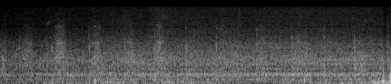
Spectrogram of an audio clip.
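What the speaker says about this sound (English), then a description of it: "these bees are much more defensive" Dense buzzing of many defensive honeybees around an opened hive fills the air, a steady close swarm hum with individual insects zipping past.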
